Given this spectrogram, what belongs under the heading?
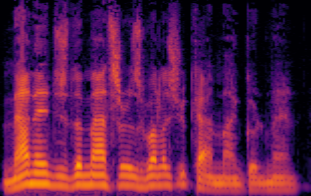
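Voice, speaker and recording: A man's voice: lowish voice, sing-song, moderate pace, darkish tone, no room sound, studio quality, pitched above the performer's own voice. A man voicing a weary, hard-drinking nobleman musketeer who speaks in a languid, dismissive way.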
